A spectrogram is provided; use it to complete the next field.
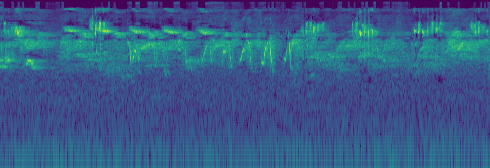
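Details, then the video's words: Song of the chích nâu: a fast scratchy warble of rapid descending slurs and chips, delivered in a dense stream with a faint low hum behind. "chim chích nâu hót"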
